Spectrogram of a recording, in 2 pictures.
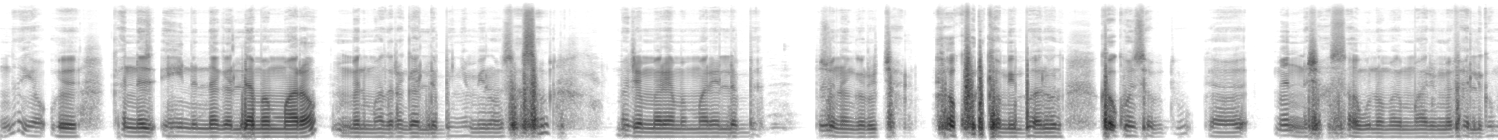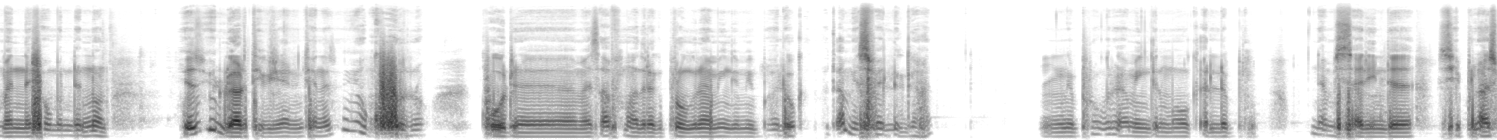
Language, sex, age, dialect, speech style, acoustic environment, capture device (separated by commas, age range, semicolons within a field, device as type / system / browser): Amharic, male, 25-34, Ethiopia - Addis Ababa, happy; relaxed, silence; nature, mobile / Linux / Chrome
